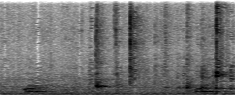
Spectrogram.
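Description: Young Rottweiler-mix dog eating a treat taken from a hand: a few sharp crunching clicks about a second in.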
